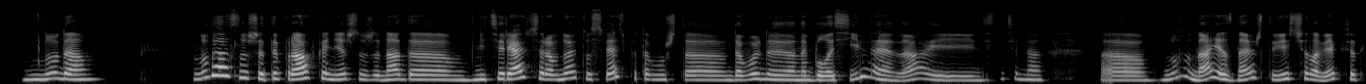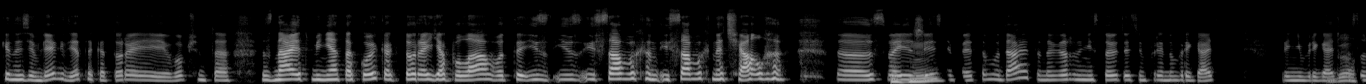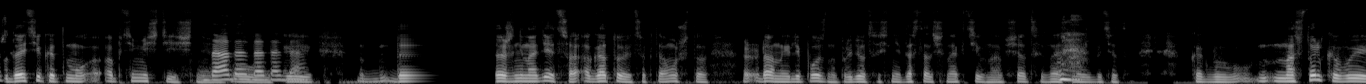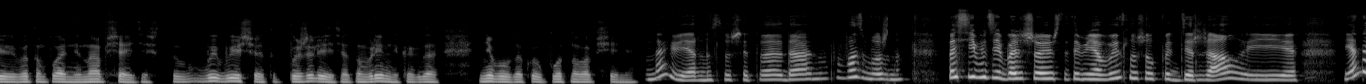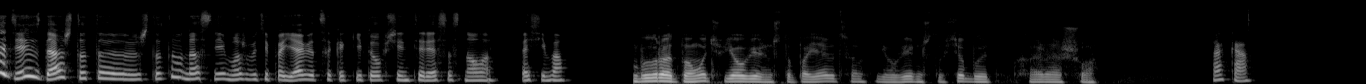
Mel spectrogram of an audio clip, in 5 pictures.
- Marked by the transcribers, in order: other background noise; "которой" said as "какторой"; chuckle; distorted speech; chuckle; static; tapping
- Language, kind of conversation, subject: Russian, advice, Как поддерживать дружбу, когда ваши жизненные пути расходятся?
